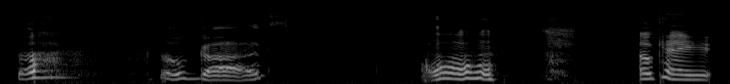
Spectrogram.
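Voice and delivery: tearful voice, close to crying, tearing up. After accidentally swearing on a recording while Cloud laughs; tearing up. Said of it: "I'm actually tearing up".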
